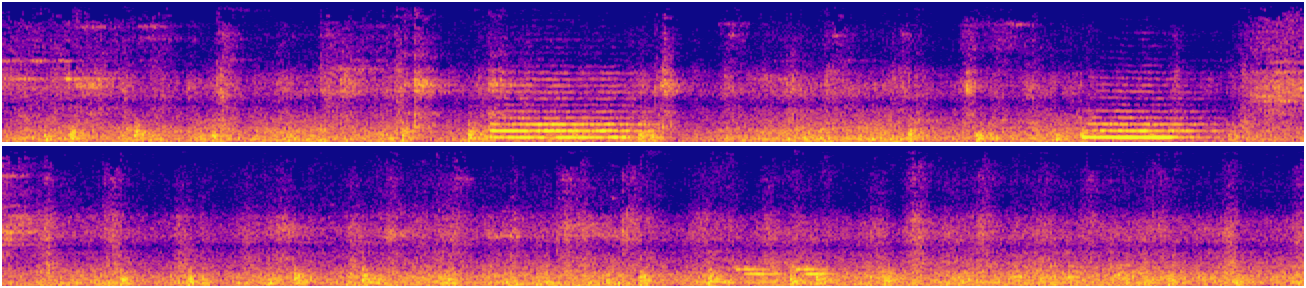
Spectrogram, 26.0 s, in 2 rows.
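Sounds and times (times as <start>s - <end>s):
train wheels clicking over rail joints: 0.0s - 26.0s
train horn blasts: 4.8s - 6.6s, 10.8s - 12.3s, 20.4s - 21.4s.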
